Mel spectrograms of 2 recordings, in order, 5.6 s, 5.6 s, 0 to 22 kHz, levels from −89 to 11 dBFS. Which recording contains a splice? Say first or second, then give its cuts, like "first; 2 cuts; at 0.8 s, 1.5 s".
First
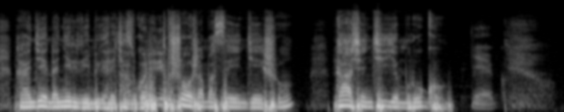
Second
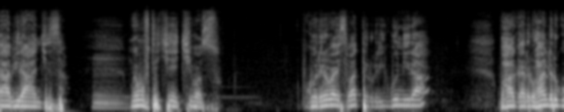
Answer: first; 1 cut; at 1.7 s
